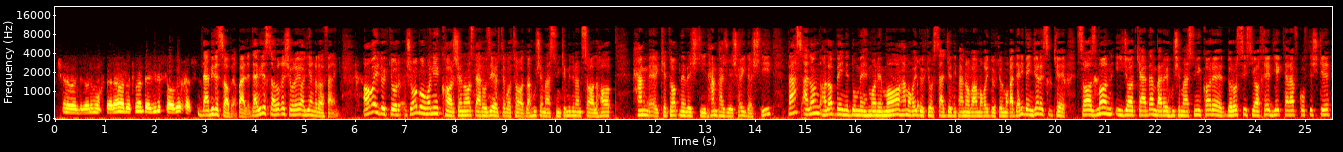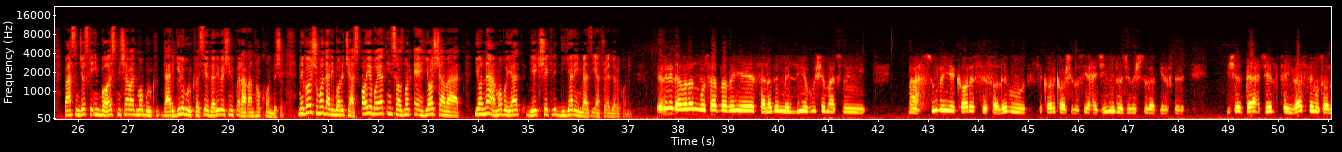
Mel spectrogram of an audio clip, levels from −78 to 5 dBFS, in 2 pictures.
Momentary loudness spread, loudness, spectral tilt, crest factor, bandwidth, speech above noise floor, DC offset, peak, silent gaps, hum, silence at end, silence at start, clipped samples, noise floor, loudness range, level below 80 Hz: 9 LU; -16 LUFS; -6 dB/octave; 14 dB; 11 kHz; 31 dB; under 0.1%; 0 dBFS; none; none; 0 s; 0.05 s; under 0.1%; -46 dBFS; 5 LU; -46 dBFS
